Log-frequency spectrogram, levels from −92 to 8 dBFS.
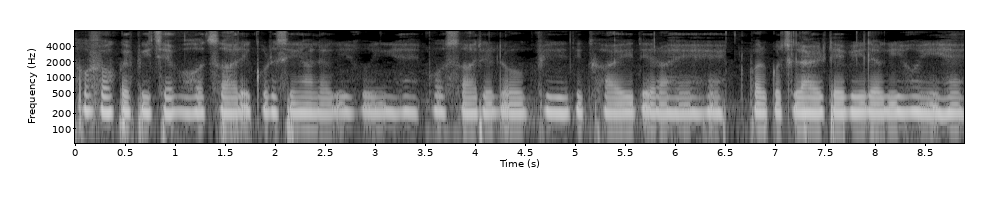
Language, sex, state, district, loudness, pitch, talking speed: Hindi, female, Chhattisgarh, Bastar, -23 LUFS, 200 Hz, 170 wpm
